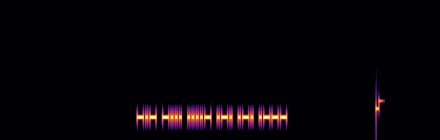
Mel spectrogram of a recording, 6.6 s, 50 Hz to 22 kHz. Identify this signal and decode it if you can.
Morse code, heard as a keyed tone, about 38 wpm, 700 Hz. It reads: KB4RRJ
